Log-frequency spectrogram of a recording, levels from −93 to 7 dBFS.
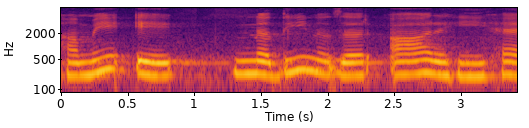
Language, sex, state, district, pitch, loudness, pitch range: Hindi, male, Punjab, Fazilka, 215 Hz, -14 LUFS, 205-230 Hz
